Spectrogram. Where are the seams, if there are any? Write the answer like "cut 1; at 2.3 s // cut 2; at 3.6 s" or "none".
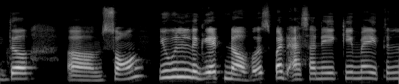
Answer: cut 1; at 1.5 s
